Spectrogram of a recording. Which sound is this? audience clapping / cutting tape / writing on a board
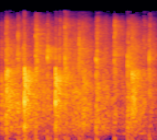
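audience clapping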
